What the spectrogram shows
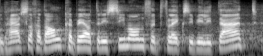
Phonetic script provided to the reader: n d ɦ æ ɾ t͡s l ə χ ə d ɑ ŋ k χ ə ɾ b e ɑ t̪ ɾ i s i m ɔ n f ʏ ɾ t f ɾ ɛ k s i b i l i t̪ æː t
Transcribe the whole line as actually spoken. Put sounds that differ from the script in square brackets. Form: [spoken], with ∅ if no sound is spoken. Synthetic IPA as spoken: n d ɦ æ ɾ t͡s l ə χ ə d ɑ ŋ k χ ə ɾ b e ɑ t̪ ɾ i s i m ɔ n f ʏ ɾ t f [l] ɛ k s i b i l i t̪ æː t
